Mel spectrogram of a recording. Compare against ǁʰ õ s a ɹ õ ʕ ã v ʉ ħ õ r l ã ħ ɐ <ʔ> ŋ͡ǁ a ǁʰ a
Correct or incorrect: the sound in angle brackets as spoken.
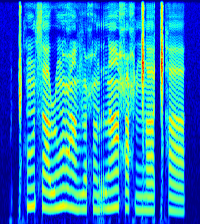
incorrect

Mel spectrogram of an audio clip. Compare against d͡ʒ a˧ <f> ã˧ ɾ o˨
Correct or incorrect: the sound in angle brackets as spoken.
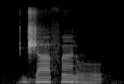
correct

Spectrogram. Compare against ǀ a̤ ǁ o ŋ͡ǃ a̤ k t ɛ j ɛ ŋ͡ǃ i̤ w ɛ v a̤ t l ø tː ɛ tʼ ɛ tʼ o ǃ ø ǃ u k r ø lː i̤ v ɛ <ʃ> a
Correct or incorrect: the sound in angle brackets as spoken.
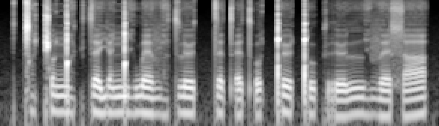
incorrect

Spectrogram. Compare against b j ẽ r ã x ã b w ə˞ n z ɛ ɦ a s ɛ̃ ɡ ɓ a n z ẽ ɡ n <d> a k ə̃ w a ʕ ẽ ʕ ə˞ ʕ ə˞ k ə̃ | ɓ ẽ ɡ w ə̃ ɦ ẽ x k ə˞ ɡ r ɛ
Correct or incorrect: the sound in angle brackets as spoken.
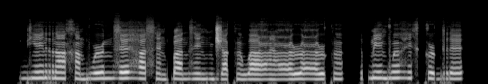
incorrect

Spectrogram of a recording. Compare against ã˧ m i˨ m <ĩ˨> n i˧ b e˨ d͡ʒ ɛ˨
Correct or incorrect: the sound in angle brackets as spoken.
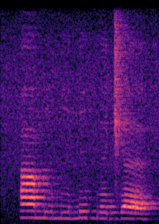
incorrect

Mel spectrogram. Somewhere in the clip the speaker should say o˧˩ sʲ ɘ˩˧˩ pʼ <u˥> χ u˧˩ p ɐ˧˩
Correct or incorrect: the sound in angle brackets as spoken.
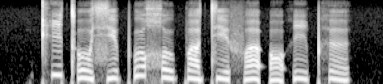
correct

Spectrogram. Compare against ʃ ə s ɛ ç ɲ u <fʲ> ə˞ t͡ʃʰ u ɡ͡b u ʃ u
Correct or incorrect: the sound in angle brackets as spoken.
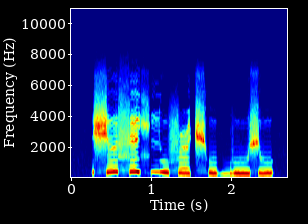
incorrect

